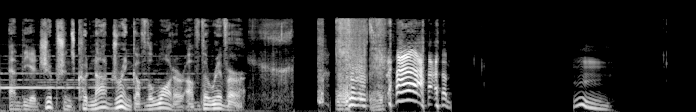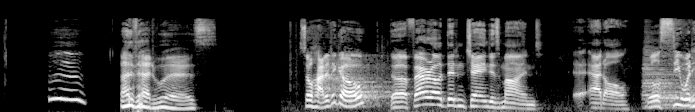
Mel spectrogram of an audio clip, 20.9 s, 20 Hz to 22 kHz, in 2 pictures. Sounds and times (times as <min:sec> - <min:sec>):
Speech: 0:15.0 - 0:20.8.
